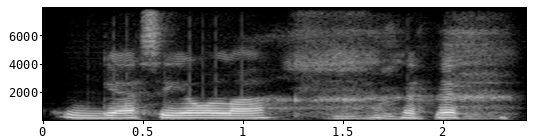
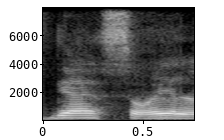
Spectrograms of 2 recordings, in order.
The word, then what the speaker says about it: Gasoila: There he goes with what he calls gaseola. What do you call it? Thought it was gaseola. I think it's gasoila. I don't know. Gaseola sounds cooler. So what are you doing? You've been letting me say it wrong all along.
